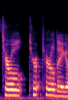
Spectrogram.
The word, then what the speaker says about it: Teroldego: So it's Teroldego, I think is how you say the grape.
